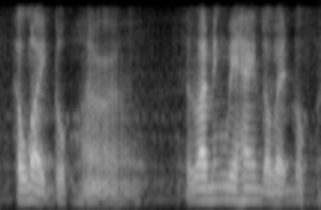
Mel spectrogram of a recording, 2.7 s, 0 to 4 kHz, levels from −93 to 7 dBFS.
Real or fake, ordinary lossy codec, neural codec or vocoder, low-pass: fake; none; codec, 24 kHz, 0.9 kbps, WavTokenizer, small release; 3.6 kHz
